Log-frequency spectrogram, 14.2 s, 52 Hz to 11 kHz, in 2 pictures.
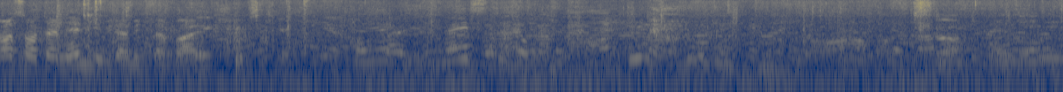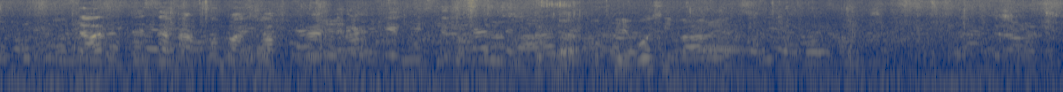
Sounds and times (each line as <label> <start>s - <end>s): crowded market 0.0s - 14.1s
